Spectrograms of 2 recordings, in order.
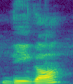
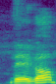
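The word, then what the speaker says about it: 니가: I know it looks like dega, but it's pronounced diga. The reason for that is if you look at this guy right here, this is pronounced dega, which is I. This means you, and it would also be pronounced dega if we read it the way it's written. But to differentiate between I and you, this is read as diga.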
